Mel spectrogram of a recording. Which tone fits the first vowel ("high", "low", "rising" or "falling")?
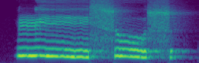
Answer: falling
